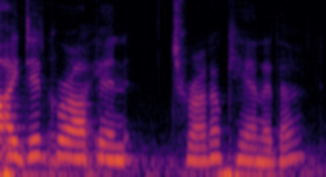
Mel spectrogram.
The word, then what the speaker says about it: Toronto: Well, I did grow up in Toronto, Canada. Toronto, as we say. We don't pronounce that T. In Toronto, Canada.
